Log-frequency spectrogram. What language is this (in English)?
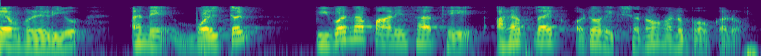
Gujarati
